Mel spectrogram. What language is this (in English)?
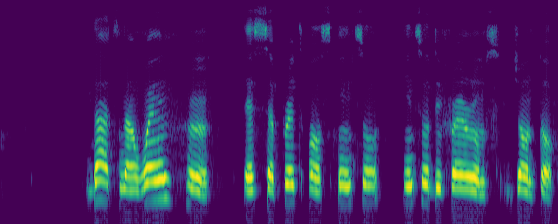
Nigerian Pidgin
